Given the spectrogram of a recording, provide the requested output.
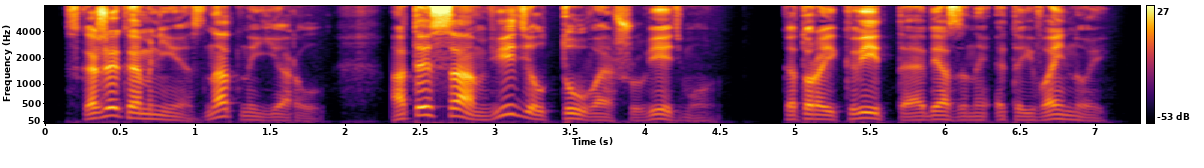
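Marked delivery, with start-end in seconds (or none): none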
